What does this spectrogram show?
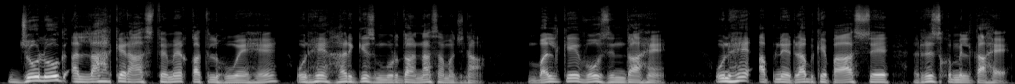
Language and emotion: Urdu, neutral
